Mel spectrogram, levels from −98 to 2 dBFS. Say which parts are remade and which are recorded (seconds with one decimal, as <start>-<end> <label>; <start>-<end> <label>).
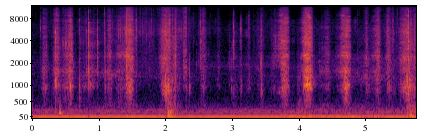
0.0-3.9 recorded; 3.9-5.3 remade; 5.3-5.8 recorded

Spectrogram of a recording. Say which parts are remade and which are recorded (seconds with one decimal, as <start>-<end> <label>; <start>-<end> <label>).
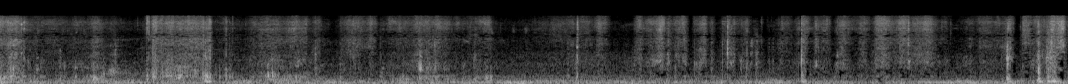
0.0-7.7 remade; 7.7-8.3 recorded; 8.3-9.9 remade; 9.9-10.7 recorded

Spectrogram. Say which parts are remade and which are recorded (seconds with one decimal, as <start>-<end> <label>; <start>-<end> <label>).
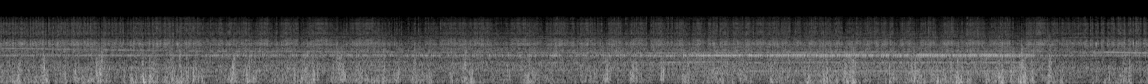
0.0-11.5 recorded

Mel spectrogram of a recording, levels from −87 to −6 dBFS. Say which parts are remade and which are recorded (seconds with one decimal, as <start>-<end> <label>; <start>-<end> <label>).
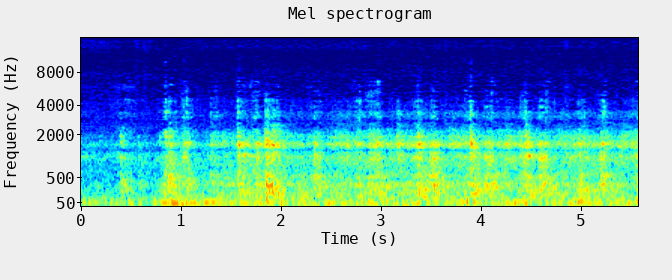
0.0-1.0 remade; 1.0-2.9 recorded; 2.9-5.6 remade

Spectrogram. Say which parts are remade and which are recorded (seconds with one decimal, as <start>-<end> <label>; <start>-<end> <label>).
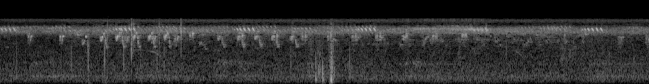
0.0-3.9 recorded; 3.9-4.9 remade; 4.9-6.5 recorded

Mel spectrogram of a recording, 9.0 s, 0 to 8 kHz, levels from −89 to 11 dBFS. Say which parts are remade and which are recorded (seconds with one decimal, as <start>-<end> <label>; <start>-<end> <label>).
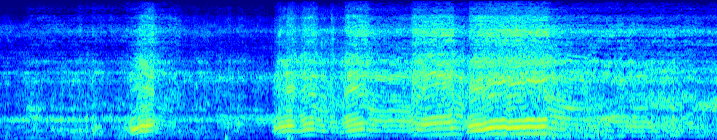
0.0-1.6 remade; 1.6-2.2 recorded; 2.2-2.7 remade; 2.7-7.3 recorded; 7.3-9.0 remade

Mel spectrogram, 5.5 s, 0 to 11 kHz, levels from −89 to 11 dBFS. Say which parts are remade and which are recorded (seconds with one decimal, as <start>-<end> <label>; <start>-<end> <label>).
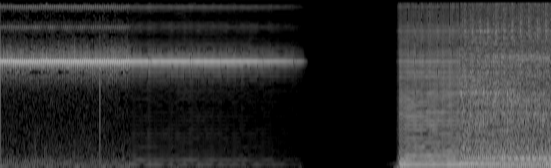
0.0-1.3 recorded; 1.3-4.6 remade; 4.6-5.5 recorded

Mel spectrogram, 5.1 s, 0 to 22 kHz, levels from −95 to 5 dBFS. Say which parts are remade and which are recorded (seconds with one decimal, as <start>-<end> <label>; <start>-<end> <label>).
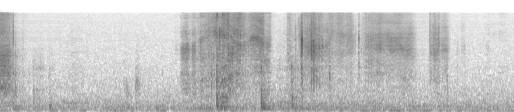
0.0-0.6 remade; 0.6-3.7 recorded; 3.7-4.5 remade; 4.5-5.1 recorded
